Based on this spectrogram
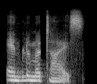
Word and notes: emblematize: Indian

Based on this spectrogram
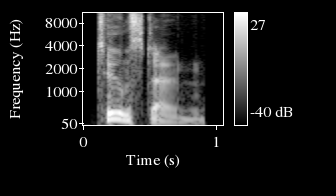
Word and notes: tombstone: British English

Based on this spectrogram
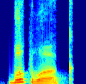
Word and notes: bookwork: Indian

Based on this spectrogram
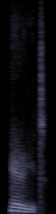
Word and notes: hereat: Indian

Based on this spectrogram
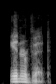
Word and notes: innervate: American English

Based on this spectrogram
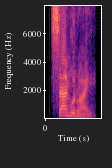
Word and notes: samurai: Indian

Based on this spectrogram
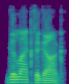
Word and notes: Galactagogue: British English

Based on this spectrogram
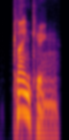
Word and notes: planking: British English

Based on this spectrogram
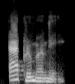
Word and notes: acrimony: Indian

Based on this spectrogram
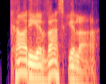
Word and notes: cardiovascular: British English

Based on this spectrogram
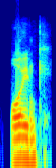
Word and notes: oink: American English

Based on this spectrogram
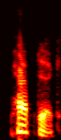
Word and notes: peptic: American English

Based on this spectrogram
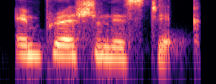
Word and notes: impressionistic: Indian

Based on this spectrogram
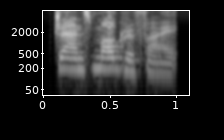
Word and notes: Transmogrify: Indian

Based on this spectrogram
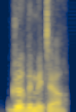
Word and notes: gravimeter: Indian

